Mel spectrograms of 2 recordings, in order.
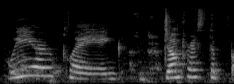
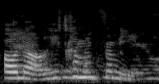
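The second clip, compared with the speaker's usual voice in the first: normal talking voice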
